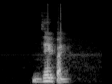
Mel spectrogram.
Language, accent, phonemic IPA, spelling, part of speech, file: French, Canada, /de.pɛ̃/, dépeint, verb / adjective, LL-Q150 (fra)-dépeint.wav
- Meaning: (verb) 1. past participle of dépeindre 2. third-person singular present indicative of dépeindre; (adjective) depicted, portrayed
